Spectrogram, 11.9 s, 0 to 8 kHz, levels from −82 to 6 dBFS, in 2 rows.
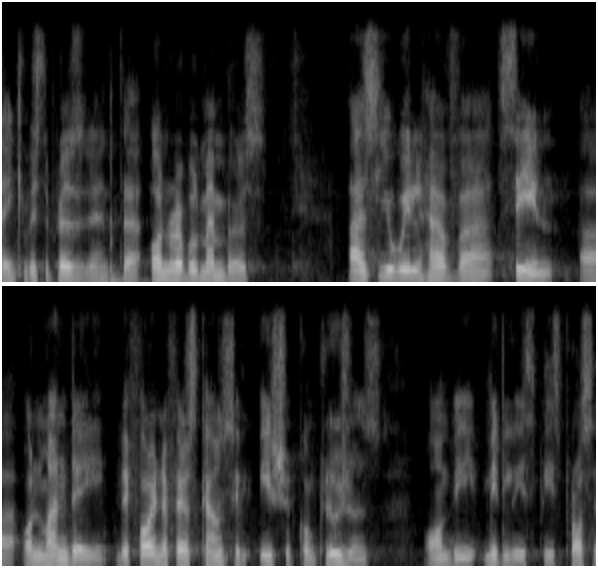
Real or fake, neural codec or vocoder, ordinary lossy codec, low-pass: fake; codec, 24 kHz, 6 kbps, HILCodec; none; 7.2 kHz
